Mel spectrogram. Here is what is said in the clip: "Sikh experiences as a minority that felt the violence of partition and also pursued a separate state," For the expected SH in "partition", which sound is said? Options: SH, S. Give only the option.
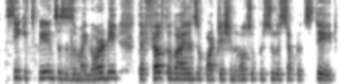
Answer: SH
